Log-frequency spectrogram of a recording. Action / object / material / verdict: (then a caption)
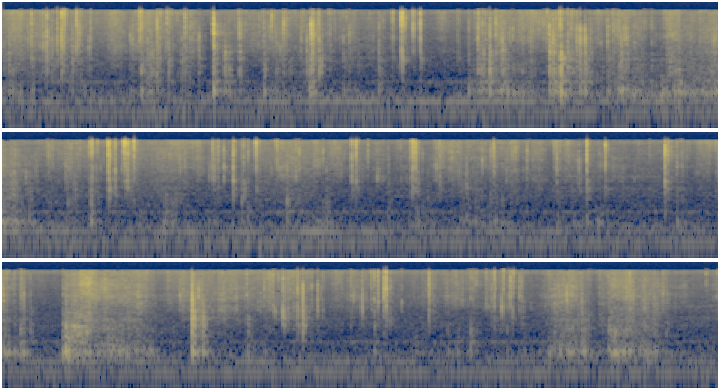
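scrape / bar soap chunks / soap / none. Two hands squeeze and crumble solid, brittle chunks of dried pink and white bar soap, mixed with lots of soap powder, on a white surface, then fingertips rake through the pile at the end. Dense dry crackling and crunching runs throughout, with sharp brittle snaps and short bursts of gritty rubbing over a steady low hum. The chunks break down into crumbs and powder.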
